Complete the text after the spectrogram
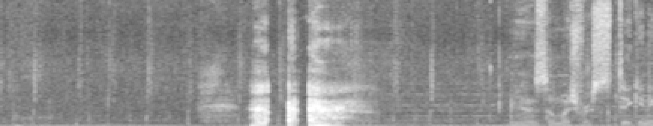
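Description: Footsteps thud quickly on a dirt path.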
